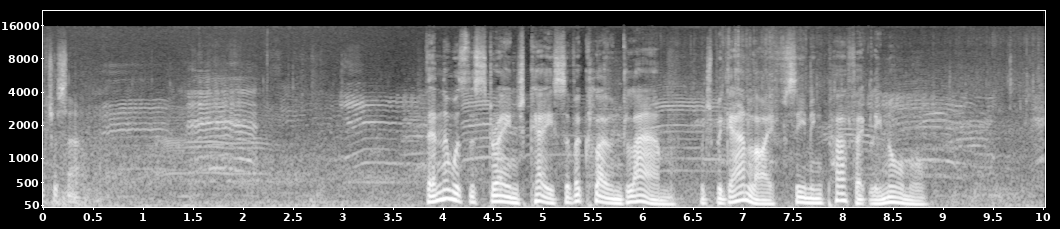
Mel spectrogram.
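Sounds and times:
sheep bleating: 0:00.6 - 0:10.0.

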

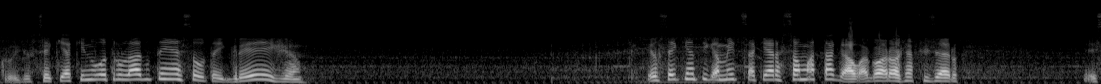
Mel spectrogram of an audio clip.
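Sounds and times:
faint engine running: 0:00.0 - 0:11.0.

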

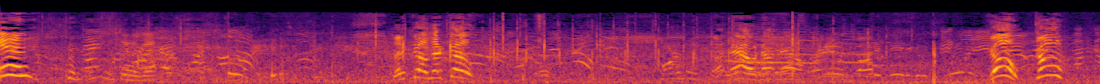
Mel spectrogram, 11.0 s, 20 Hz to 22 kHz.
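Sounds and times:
distant shouting voices: 0:01.0 - 0:11.0.

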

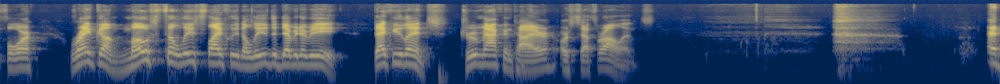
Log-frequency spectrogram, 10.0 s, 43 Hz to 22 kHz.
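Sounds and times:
man sighing: 0:08.3 - 0:09.1.

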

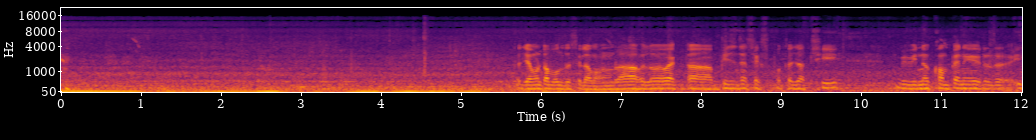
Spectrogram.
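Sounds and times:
low street rumble: 0:00.0 - 0:12.0.

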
